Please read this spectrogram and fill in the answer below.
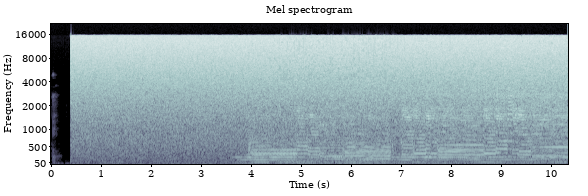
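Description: Loud, steady television static hiss that cuts in suddenly. About four seconds in, music with a repeating low line and chords starts up over the static.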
